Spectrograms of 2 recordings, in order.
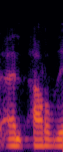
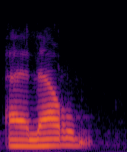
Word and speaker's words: الأرض: كلمة الأرض ورش ينقل فيها حركة الهمزة إلى الحرف بعدها، ينقل فيها حركة الهمزة إلى الحرف الذي بعدها، لا يقول الأرض، يقول الأرض الأرض الأرض.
